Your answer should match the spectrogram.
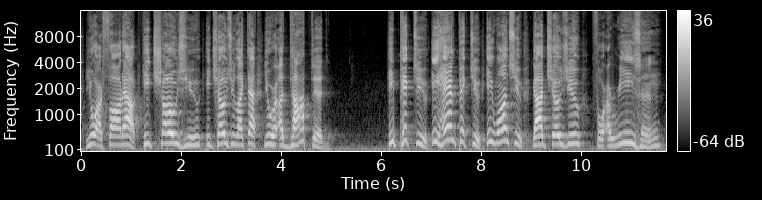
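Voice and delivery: preacher insisting on being chosen; slow emphatic preaching. Acted. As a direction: drive home that they are wanted.

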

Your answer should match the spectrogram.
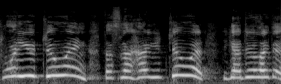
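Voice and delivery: husband imitating his wife telling him he did it wrong, high and sharp; imitating wife scolding. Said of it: "She says".

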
